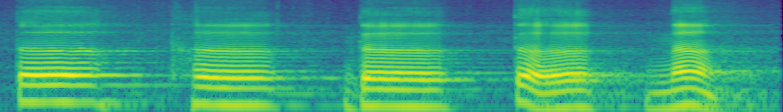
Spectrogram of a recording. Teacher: The ta varg is all with your tongue between your two teeth.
